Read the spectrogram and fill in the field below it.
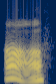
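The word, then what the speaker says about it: אַף: Does anyone know the word af? Nose. Nose. The word nose, af, is a seglet. Only problem is the nun is weak and disappeared.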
